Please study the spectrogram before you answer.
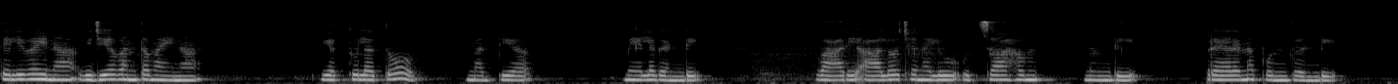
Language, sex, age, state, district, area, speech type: Telugu, female, 30-45, Andhra Pradesh, Guntur, urban, read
